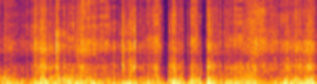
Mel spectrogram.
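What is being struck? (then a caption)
Faux leather zip wallet. Long nails scratch the textured surface of a long beige faux leather zip wallet with a metal zipper, held in both hands. The result is a steady, dense scraping and crackling, heavy in the low end with a soft papery hiss above. A few brief pauses break it up around the two-second mark.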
